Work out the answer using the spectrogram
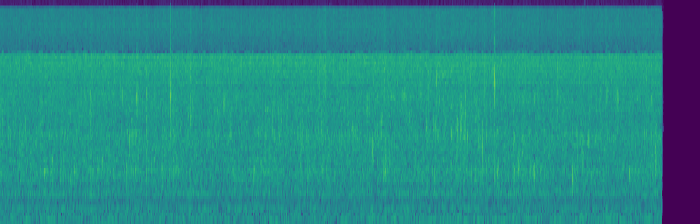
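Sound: water boiling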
